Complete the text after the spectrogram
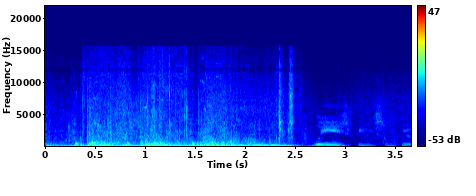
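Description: A pickaxe strikes a tree with loud, rapid chops.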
